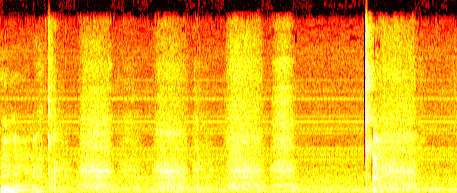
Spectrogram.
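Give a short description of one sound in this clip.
A young woman chews and slurps food noisily close to a microphone.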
